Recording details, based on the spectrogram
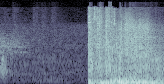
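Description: Starships fire a laser volley in Master of Orion, a sudden loud blast that bursts in after a near-silent pause and holds as a heavy, sustained crackling roar.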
